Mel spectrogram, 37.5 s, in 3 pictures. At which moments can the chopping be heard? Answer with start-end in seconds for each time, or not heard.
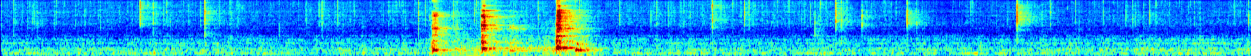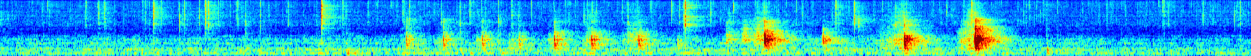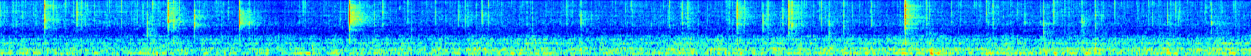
16.4-22.4.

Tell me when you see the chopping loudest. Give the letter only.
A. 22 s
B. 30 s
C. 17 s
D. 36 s
A.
